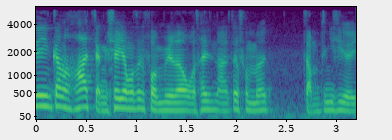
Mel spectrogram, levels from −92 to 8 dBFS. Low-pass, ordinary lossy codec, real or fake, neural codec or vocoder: 5.4 kHz; none; real; none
